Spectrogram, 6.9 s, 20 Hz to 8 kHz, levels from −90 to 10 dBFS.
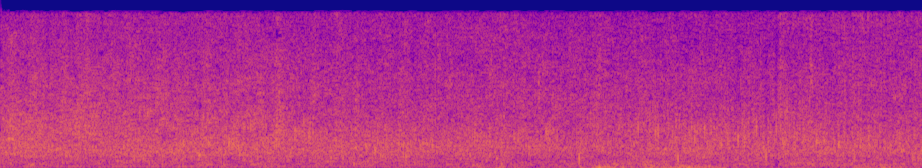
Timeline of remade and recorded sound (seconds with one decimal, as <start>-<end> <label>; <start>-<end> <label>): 0.0-6.9 recorded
